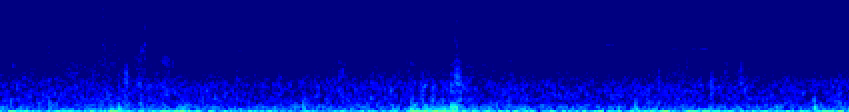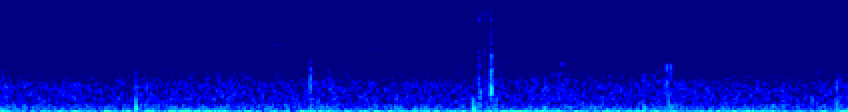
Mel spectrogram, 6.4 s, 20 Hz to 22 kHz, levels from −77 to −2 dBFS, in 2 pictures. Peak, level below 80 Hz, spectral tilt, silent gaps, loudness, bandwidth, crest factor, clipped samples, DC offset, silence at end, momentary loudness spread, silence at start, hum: -30 dBFS; -52 dBFS; -5.5 dB/octave; none; -55 LUFS; 16 kHz; 16 dB; under 0.1%; under 0.1%; 0 s; 6 LU; 0 s; none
